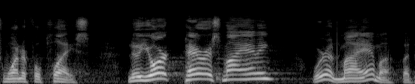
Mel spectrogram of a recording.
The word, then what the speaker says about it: Miami: theater in downtown beautiful Miami Oklahoma or I should say my Oklahoma as it's pronounced here you would think you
